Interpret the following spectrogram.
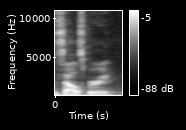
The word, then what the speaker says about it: Salisbury: Oh, the eye is silent in Salisbury.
